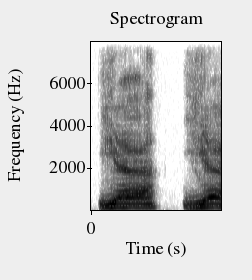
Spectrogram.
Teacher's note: ইয়ার মাখরাজ হচ্ছে জিহ্বার মধ্যখান উপরে তালু দিকে চলে যাবে, জিহ্বার মধ্যখান, জিমের মতো। · জিহ্বার আগা নিচের দিকে আসছে, মাঝখান কি হবে, গোলাকার হয়ে উপর দিকে চলে যাবে বাঁকা হয়ে। ইয়া, ইয়া, ঠোঁটগুলো দুই দিকে চলে যাবে, ইয়া।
